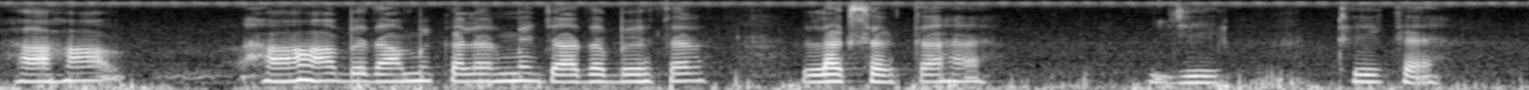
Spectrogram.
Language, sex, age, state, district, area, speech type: Urdu, female, 60+, Bihar, Gaya, urban, spontaneous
